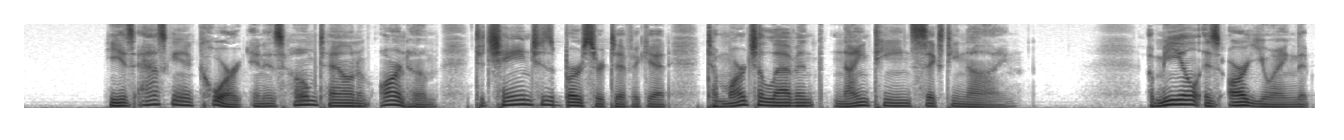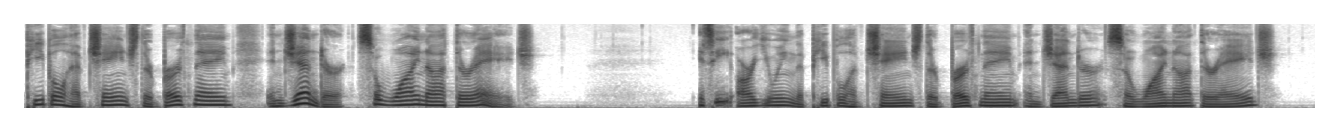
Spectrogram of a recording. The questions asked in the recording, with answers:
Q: Is he arguing that people have changed their birth name and gender, so why not their age?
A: Yes, he is arguing that people have changed their birth name and gender, so why not their age?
